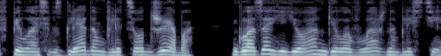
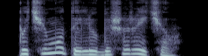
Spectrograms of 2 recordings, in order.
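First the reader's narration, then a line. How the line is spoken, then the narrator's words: Deep sigh. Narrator (Russian): Джеб глубоко вздохнул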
